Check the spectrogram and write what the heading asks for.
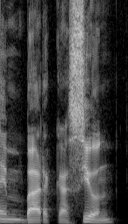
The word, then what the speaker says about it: embarcación: esta embarcación, La vocal A fue omitida por completo. Adiós, vocal A. Que el español te acompañe. La pronunciación que recomiendo es esta embarcación, con una transición suave entre vocales.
